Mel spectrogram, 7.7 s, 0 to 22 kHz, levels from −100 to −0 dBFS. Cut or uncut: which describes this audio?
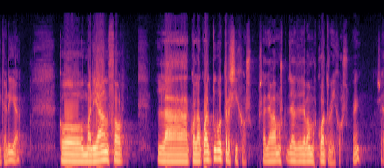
cut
